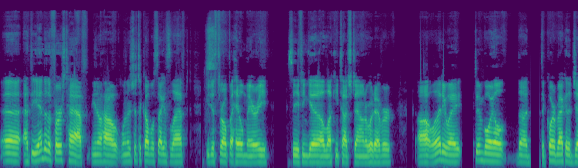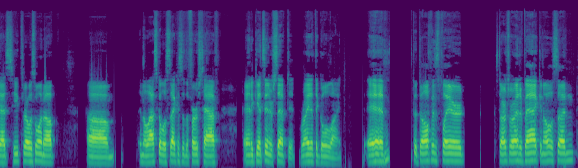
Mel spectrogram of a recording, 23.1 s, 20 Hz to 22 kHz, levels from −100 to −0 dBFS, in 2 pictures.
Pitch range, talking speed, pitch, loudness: 120-140 Hz, 220 wpm, 130 Hz, -23 LUFS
